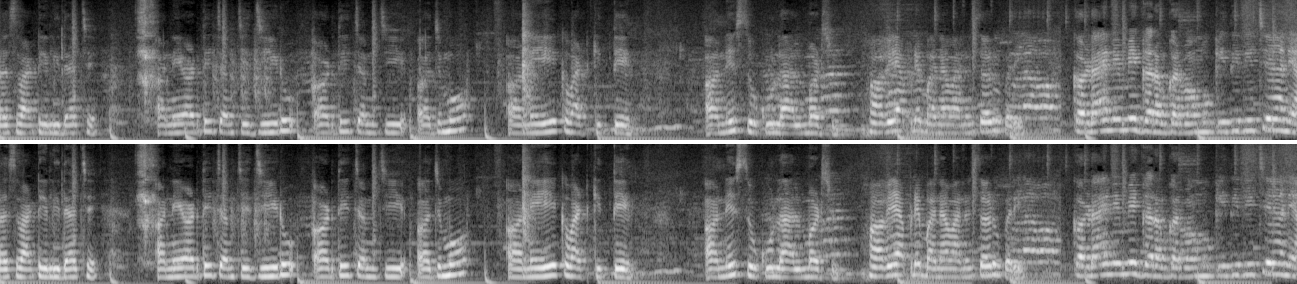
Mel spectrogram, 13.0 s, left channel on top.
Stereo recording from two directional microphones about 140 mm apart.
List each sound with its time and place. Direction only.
0.0 s a woman's voice: 25° right (ahead or behind)
10.7 s a woman's voice: 5° left (ahead or behind)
